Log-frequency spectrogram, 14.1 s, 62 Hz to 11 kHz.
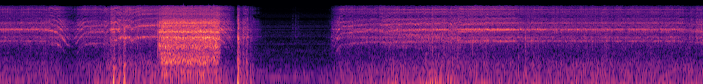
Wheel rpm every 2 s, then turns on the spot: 200, 260, 90, 110, 210, 230, 230.
none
